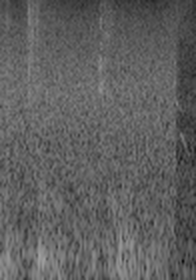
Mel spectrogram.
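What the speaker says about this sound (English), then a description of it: "do y'all hear the wind?" Strong gusting wind buffets the microphone outdoors during a bass fishing outing, a continuous low roaring rumble that swells and eases, with no talking.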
